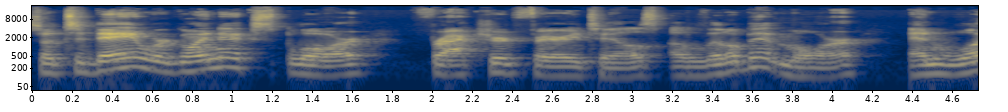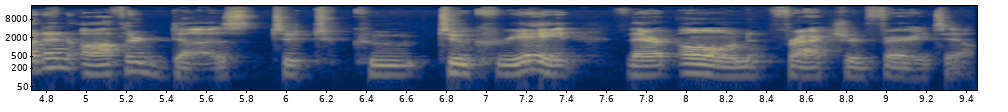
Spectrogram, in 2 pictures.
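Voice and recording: A man talks at a moderate pace with medium pitch. His tone is fairly bright and his intonation lively.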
